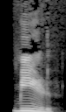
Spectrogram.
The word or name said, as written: मींड़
